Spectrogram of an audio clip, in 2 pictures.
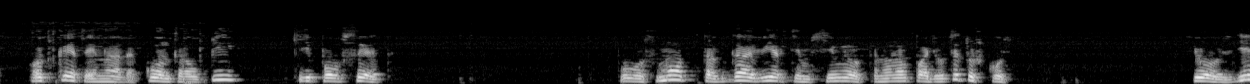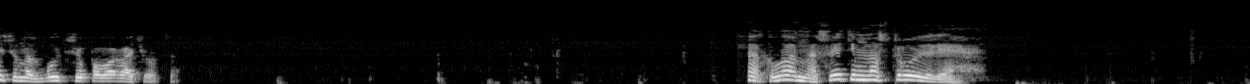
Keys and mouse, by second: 0.4 shift+click, 1.8 ctrl+p, 4.8-6.1 drag, 7.2 click, 8.4 KP_7, 10.7 r, 17.7 ctrl+z, 18.9-19.7 middle drag, 20.1-20.7 middle drag, 20.8-21.4 shift+middle drag, 22.3-23.4 middle drag.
